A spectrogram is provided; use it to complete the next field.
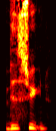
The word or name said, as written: vidsyn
